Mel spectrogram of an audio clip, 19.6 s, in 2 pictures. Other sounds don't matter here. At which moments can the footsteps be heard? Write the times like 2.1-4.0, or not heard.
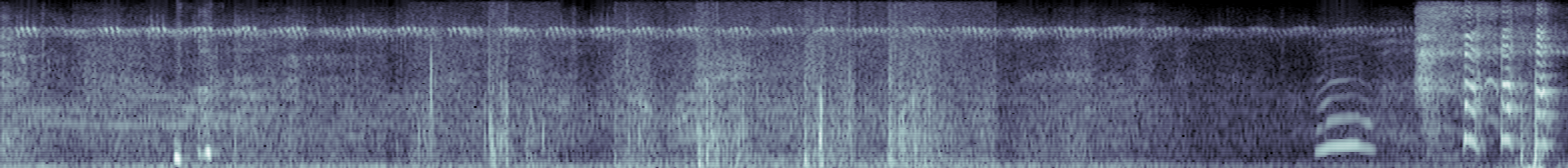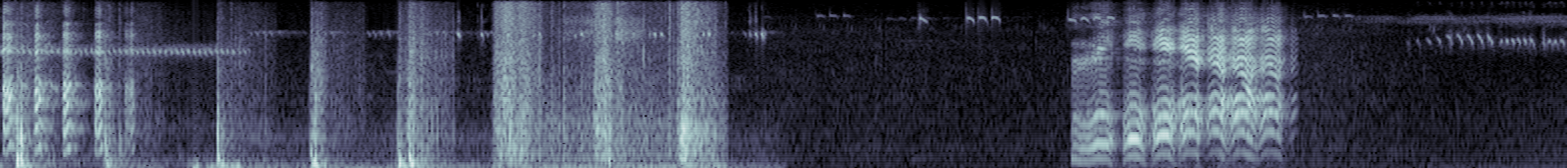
2.5-6.2, 9.3-14.3.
